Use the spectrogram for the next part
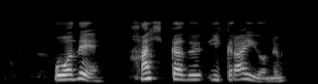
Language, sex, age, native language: Icelandic, female, 40-49, Icelandic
